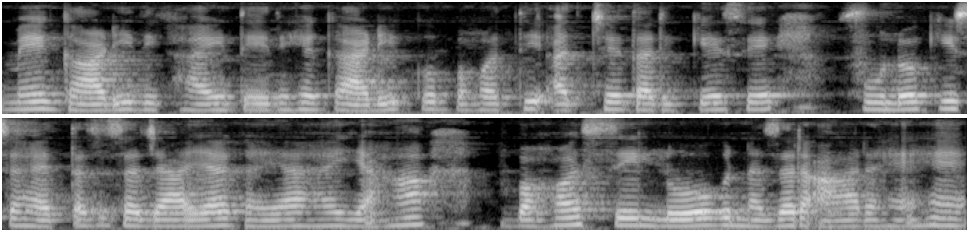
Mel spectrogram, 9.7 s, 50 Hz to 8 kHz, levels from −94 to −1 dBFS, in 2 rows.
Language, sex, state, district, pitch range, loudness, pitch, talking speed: Hindi, female, Bihar, Purnia, 170-185 Hz, -22 LUFS, 180 Hz, 175 wpm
